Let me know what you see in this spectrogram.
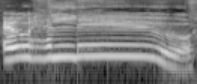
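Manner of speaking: put-on British accent, very high and drawn out. Greeting viewers as the live stream starts: put-on British accent.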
